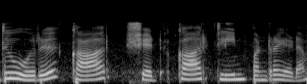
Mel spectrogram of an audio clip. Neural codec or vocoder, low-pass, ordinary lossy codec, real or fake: none; 7.2 kHz; none; real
